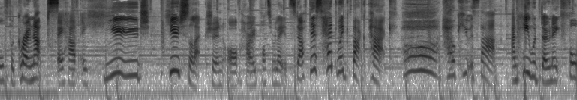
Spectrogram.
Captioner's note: gasps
